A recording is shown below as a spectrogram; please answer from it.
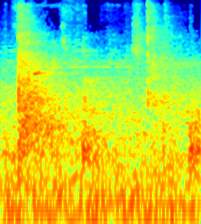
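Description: Baseball batting practice in a cage: a loud thump about a quarter-second in, then a sharper knock about a second and a half in, from the ball meeting the bat and the netting.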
